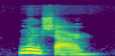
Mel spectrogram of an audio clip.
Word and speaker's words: Munxar: she gives me the pronunciation, Munxar, spelled Munxar. I always like to put the spelling in there because that just blows my mind that Munxar would be pronounced Munxar at St. Thomas Bay.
